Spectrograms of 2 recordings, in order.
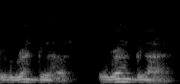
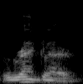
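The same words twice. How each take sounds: First: British "Wrangler" with silent final R; British pronunciation. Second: American "Wrangler" with final R sounded; American pronunciation. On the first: Teacher contrasting accents for learners, British R-less ending. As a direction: end British "Wrangler" on an open "-luh". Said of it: "o R não é pronunciado". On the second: Teacher contrasting accents for learners, American R ending. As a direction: curl the last R of American "Wrangler". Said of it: "E no inglês americano". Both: Shown as a demonstration.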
